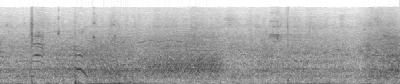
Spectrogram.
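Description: A basketball being dribbled on a hardwood court over the steady noise of an arena crowd, with a few short squeaks about half a second and a second in.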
